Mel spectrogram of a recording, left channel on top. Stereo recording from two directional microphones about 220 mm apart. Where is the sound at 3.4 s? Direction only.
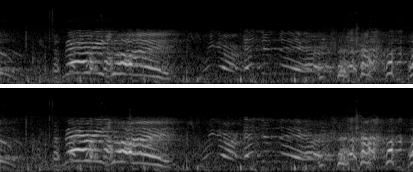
30° left (ahead or behind).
